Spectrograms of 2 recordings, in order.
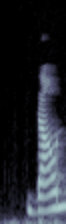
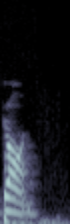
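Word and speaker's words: done: ठीक है क्या है डन डाउन नहीं बोलेंगे इसको डन क्लियर ए के साथ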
